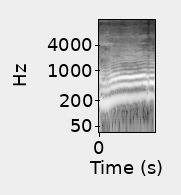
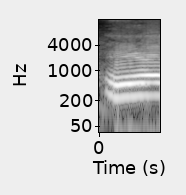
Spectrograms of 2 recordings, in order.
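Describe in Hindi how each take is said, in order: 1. इस शब्द की शुरुआत 'एच' की ध्वनि से होती है। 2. इस शब्द की शुरुआत स्वर की ध्वनि से होती है। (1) "इसे हेयर मत बोलना" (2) "ये एयर होता है"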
